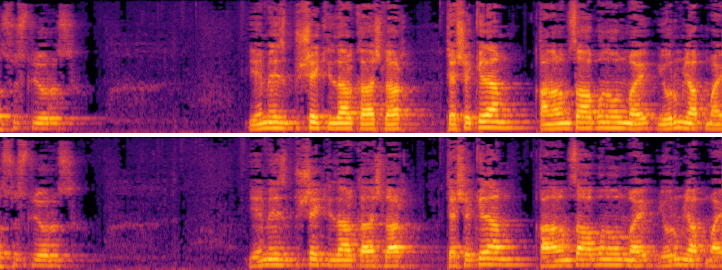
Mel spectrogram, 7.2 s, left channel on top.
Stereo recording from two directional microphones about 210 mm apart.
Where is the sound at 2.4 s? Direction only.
40° left (ahead or behind).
